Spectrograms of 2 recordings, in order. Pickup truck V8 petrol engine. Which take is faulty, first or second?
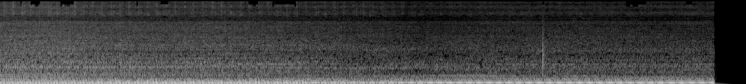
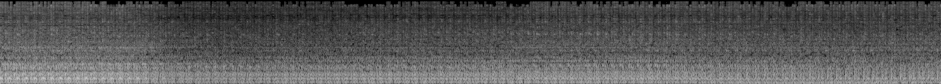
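second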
